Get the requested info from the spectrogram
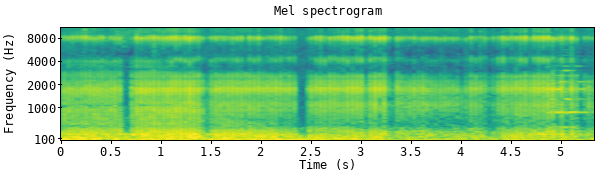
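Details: Sleeping kitten snoring with a tractor-like rumble: a low, steady, rattling purr with soft rasping breaths rising and falling about every second, in a quiet room.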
